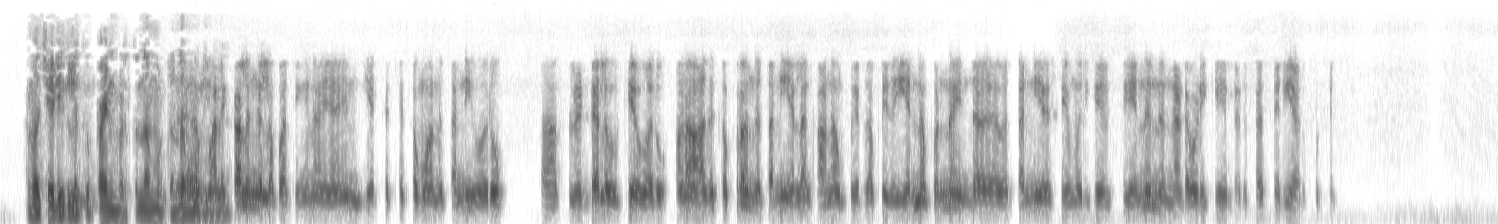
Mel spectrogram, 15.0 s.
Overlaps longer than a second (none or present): present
